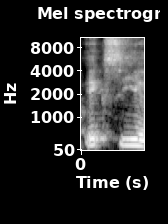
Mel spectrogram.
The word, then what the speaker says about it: ICSI: So, you know, Ixie is is the way we refer to it. It's spelled ICSI.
